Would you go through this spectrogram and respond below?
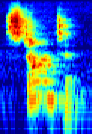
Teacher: it was pronounced with a broad A sound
